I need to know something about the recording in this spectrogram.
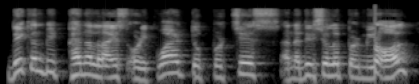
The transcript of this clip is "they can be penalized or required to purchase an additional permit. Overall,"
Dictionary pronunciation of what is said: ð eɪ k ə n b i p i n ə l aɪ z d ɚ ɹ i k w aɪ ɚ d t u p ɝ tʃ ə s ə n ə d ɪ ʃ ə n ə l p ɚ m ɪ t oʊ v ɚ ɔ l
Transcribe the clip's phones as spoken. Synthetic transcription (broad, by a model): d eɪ k ə n b i p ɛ n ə l aɪ s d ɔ ɹ i k w aɪ ɚ d t u p ɝ tʃ ə s ə n ə d ɪ ʃ ə n ə l p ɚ m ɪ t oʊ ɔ l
